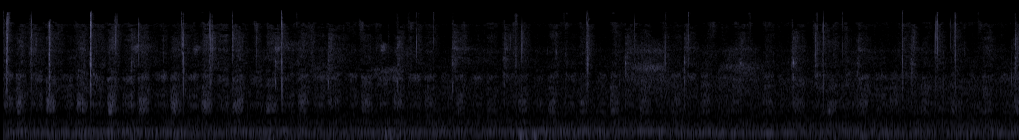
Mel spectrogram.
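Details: German Shepherd dog on a morning walk, panting in quick rhythmic breaths about twice a second over a constant low rumble of outdoor noise.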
